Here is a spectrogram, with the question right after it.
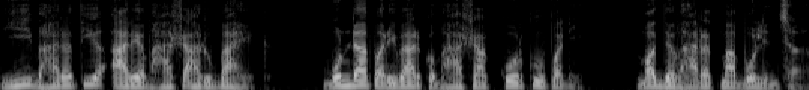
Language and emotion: Nepali, neutral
